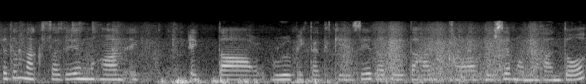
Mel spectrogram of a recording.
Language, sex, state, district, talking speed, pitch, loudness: Nagamese, female, Nagaland, Kohima, 205 wpm, 220 Hz, -18 LUFS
